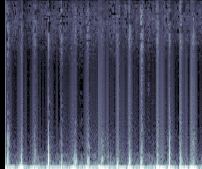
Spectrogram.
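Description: Rhythmic low thumps of a logo-intro sound effect, about four a second, steady and loud, like a pounding heartbeat.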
